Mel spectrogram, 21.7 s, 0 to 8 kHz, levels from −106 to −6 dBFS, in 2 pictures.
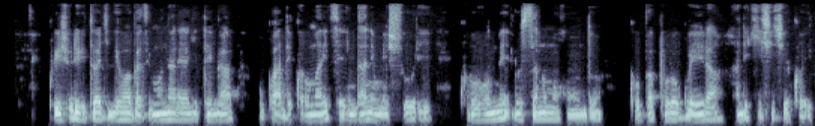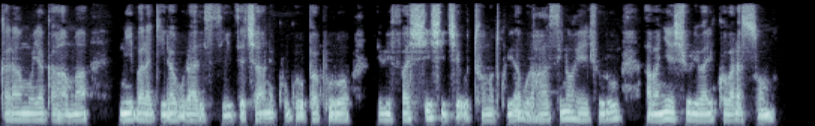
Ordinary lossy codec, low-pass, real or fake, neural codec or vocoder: MP3, 64 kbps; 7.2 kHz; real; none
